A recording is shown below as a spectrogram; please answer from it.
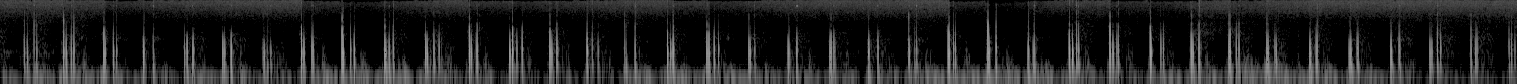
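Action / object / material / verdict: tap / wooden object / wood / none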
